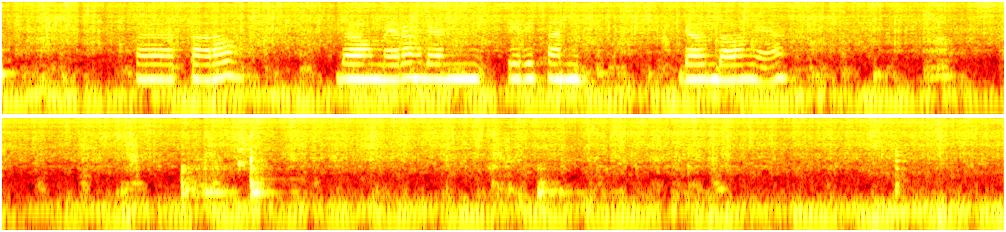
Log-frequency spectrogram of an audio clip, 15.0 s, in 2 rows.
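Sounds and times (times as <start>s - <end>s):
garlic sizzling: 0.0s - 15.0s
spatula scraping and knocking pan: 5.9s - 13.0s.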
